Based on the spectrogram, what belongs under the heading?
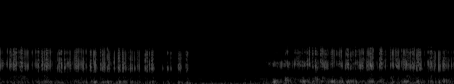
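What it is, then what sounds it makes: Silicone scrubber pad. Long nails scratch the bristles of a blue silicone scrubber pad, making a dense, rapid scratchy rasp centered in the midrange. The scratching fades to near quiet for about a second midway, then resumes at full intensity.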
